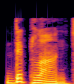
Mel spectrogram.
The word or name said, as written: diplont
